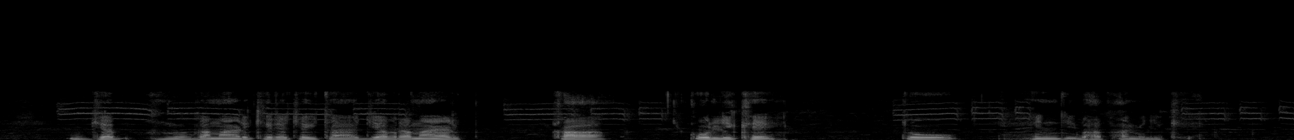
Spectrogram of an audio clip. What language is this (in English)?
Hindi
